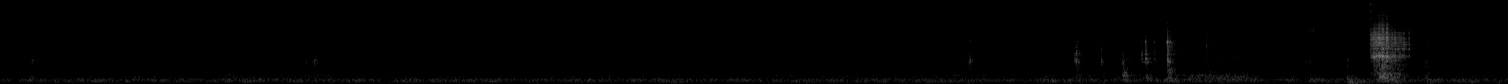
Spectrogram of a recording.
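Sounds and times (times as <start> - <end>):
plastic parts clicking: 13.1 - 14.2.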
